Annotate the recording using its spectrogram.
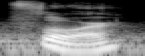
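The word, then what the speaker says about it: Floor: level the lead singer Flor pronounced like you uh what you are standing on uh had only been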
